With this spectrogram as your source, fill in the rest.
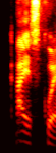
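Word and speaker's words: chi-square: How do you pronounce this? Not T. K square, isn't it?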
